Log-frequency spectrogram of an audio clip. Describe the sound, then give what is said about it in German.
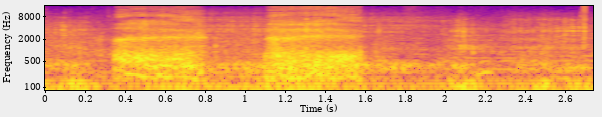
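A monstrous two-headed dog baring its teeth snarls and growls in two loud, rasping bursts about half a second each, separated by a low, rough rumble, with no voices. “Und äh, in diesem Moment tritt aus der Dunkelheit direkt vor dir ein zweiköpfiger, zähnefletschender Hund aus, den, aus der Dunkelheit der dich einfach nur total böse anfunkelt.”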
